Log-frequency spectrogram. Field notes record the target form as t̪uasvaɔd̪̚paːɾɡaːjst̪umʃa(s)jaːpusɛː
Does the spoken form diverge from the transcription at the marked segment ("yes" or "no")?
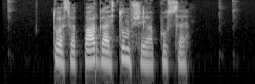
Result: yes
